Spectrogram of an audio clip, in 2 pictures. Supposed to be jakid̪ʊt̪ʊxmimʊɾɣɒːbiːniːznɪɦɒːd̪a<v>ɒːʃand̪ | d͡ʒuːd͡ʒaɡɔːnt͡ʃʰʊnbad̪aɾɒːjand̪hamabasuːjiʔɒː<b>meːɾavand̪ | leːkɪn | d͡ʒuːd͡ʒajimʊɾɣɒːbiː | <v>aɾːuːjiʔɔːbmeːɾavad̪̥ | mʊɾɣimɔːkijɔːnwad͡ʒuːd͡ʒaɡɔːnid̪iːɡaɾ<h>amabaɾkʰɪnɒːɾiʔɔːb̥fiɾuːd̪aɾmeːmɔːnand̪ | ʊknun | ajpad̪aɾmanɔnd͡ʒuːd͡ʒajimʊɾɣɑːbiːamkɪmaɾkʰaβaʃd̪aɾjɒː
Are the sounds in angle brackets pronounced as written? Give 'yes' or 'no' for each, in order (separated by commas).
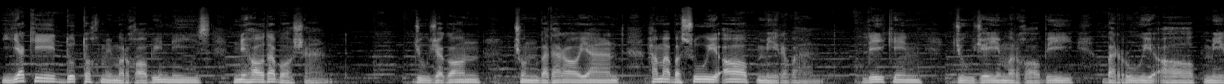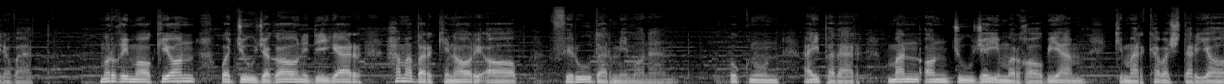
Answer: no, yes, no, yes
